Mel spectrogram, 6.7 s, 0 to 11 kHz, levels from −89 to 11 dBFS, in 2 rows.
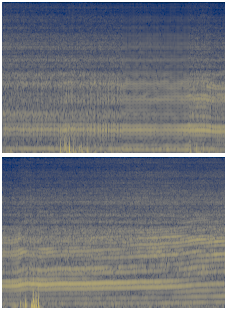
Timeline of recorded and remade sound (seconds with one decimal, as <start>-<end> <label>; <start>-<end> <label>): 0.0-1.8 recorded; 1.8-2.8 remade; 2.8-6.7 recorded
